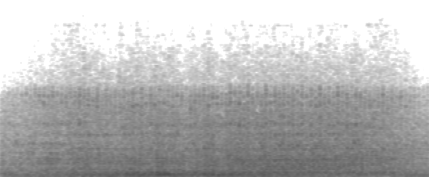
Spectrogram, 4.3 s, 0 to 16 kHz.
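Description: A steady, smooth 2.4-litre gasoline engine idle from a Kia K7, recorded up close with the hood open, an even broadband hum with no revving or changes in pitch, and no voices.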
